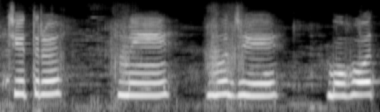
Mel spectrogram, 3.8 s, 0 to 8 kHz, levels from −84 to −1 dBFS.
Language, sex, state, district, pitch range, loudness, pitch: Hindi, female, Madhya Pradesh, Bhopal, 330-360 Hz, -13 LUFS, 340 Hz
